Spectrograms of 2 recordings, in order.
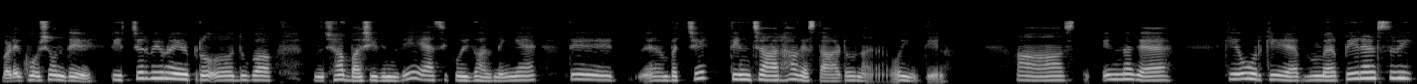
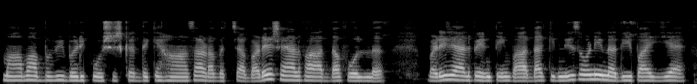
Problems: constant background noise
